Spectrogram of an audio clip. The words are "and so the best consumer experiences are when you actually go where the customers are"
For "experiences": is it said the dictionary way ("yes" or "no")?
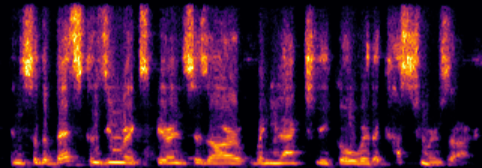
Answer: yes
